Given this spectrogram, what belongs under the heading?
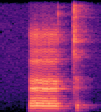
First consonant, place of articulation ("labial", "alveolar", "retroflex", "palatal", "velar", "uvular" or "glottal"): velar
